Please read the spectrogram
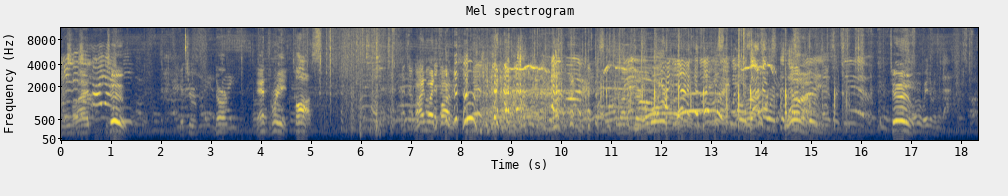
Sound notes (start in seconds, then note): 6.5 laughter and Cheering; 14.5 applause and Cheering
